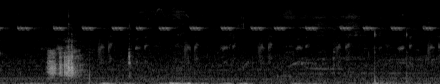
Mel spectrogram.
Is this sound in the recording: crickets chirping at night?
yes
